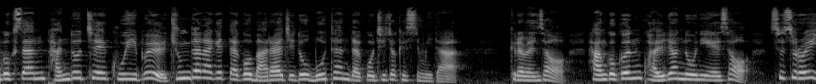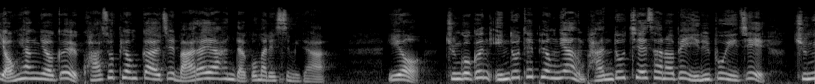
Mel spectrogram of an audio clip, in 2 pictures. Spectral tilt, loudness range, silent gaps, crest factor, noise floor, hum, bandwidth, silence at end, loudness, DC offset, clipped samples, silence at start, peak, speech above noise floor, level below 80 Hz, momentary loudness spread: -4 dB/octave; 3 LU; none; 18 dB; -55 dBFS; none; 15.5 kHz; 0 s; -25 LUFS; under 0.1%; under 0.1%; 0 s; -8 dBFS; 30 dB; -58 dBFS; 7 LU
